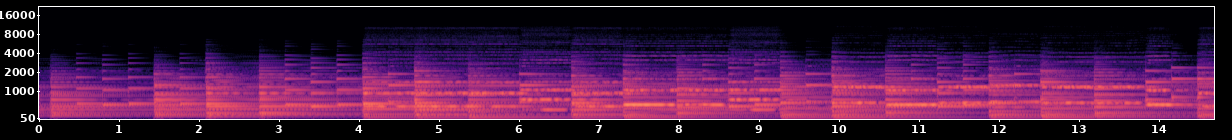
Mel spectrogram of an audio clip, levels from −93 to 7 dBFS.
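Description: Nothing is technically wrong with this audio.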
